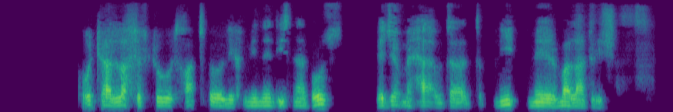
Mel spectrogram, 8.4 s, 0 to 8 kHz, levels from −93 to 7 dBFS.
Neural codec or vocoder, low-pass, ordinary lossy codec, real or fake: codec, 24 kHz, 0.5 kbps, DualCodec; 7.2 kHz; MP3, 32 kbps; fake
